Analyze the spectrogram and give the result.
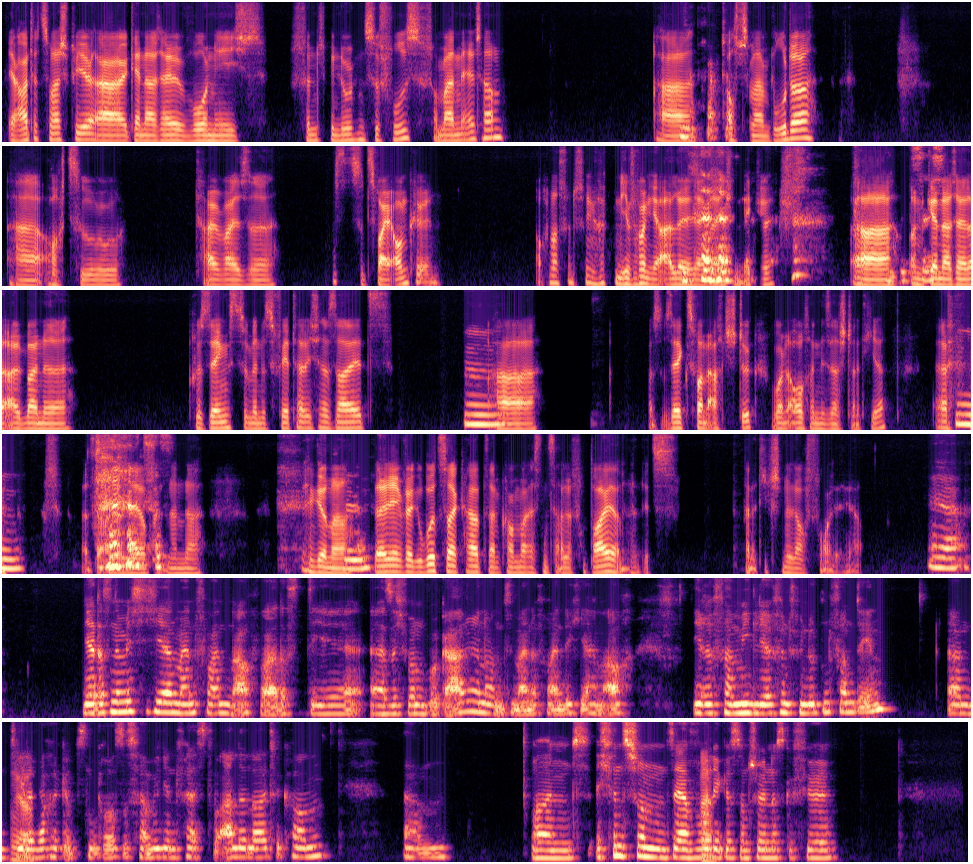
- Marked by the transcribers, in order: other background noise; static; unintelligible speech; laughing while speaking: "die wohnen ja"; giggle; distorted speech; chuckle; giggle; tapping
- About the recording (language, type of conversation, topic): German, unstructured, Wie wichtig ist Familie für dich?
